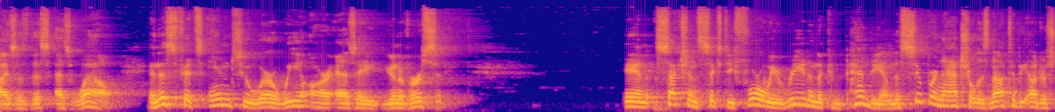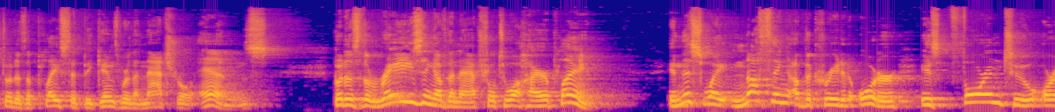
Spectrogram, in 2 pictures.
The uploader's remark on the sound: talk was part of the Fidelity and Freedom Conference at Franciscan University of Steubenville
